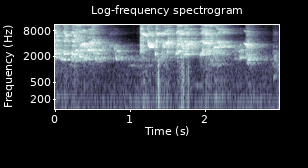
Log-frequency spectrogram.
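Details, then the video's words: Lovebirds in breeding season giving high, harsh squawking chatter in two loud bursts split by a brief silence, with squeaky notes woven through. "Love birds singing and movements"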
